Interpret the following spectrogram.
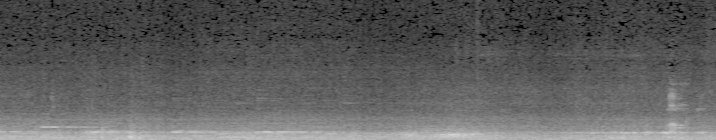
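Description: Kintetsu limited express train running slowly, heard from inside the passenger car: a steady low rumble from the running gear with faint steady tones coming and going. There is a single sharp knock about two seconds in, and the rumble swells briefly about seven seconds in.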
